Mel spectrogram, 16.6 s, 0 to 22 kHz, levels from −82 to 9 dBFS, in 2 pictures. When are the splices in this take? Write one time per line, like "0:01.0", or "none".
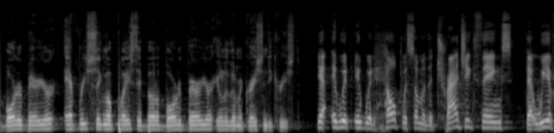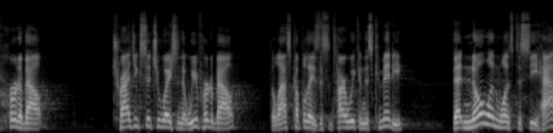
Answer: none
